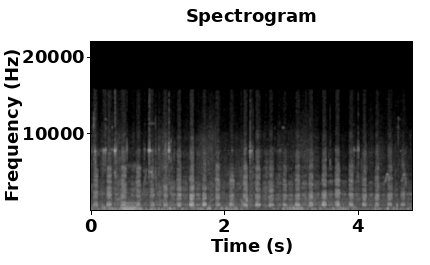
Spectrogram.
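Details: Boston Terrier, one of a family of five Boston Terriers with a Pekingese, on its first visit to a park; rapid rhythmic panting in quick breathy bursts, with faint birdsong and a brief spoken voice nearby.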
